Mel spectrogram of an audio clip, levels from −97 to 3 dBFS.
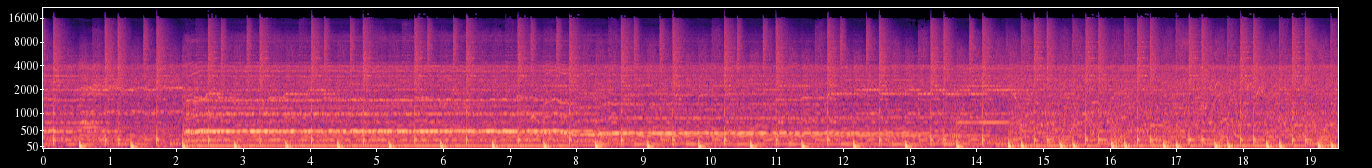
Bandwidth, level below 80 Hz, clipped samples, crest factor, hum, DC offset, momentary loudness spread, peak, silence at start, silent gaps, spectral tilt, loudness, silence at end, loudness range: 17 kHz; -22 dBFS; under 0.1%; 16 dB; none; under 0.1%; 4 LU; 0 dBFS; 0 s; none; -4.5 dB/octave; -17 LUFS; 0 s; 3 LU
